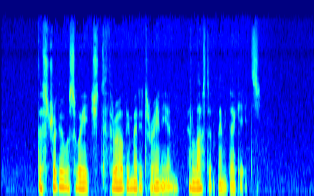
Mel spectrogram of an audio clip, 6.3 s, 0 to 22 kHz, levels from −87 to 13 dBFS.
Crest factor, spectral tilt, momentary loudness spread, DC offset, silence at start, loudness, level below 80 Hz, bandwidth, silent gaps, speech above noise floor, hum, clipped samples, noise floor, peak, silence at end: 20 dB; -7 dB/octave; 14 LU; under 0.1%; 0.75 s; -24 LUFS; -52 dBFS; 14.5 kHz; none; 39 dB; none; under 0.1%; -62 dBFS; -6 dBFS; 1.1 s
